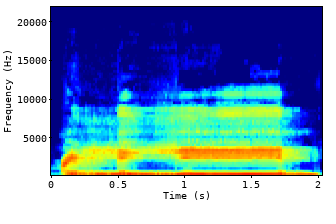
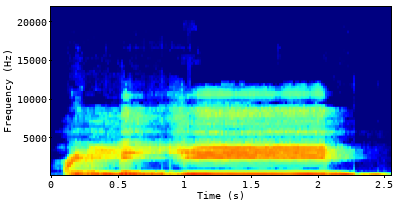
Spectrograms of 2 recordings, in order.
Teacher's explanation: وقف کی صورت میں نون جو ہے یہ بھی ساکن ہو جائے گا۔ علیین، وقف کی صورت میں اس کو پڑھیں گے علیین۔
